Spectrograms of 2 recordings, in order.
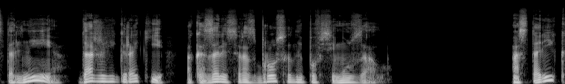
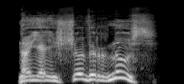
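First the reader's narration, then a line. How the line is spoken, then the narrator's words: Sudden bark. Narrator (Russian): внезапно рявкнул Одоакр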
